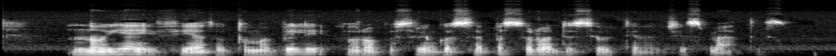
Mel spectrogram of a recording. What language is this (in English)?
Lithuanian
